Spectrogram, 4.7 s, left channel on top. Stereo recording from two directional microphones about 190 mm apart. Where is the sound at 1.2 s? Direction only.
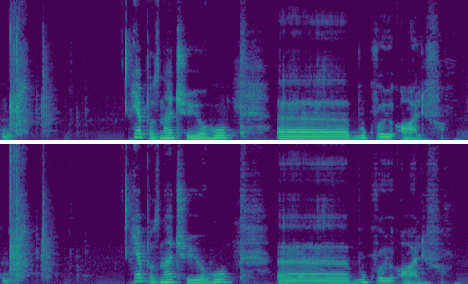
30° left (ahead or behind).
